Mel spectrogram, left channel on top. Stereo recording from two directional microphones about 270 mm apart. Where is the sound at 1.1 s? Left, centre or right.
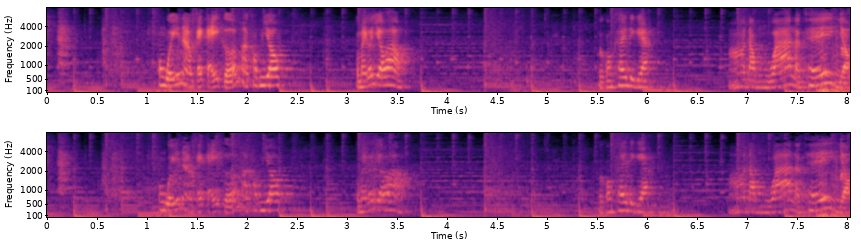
Centre.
